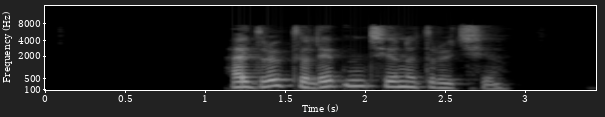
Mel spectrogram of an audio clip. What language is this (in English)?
Western Frisian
